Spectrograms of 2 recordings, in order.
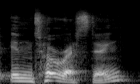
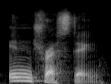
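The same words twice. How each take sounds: First: It is said with four full syllables. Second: It is said with three syllables, middle reduced. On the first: The speaker calls it wrong. "You don't need to say interesting" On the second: The speaker calls it right. "We would just say interesting. So it's just an R in the middle there"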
